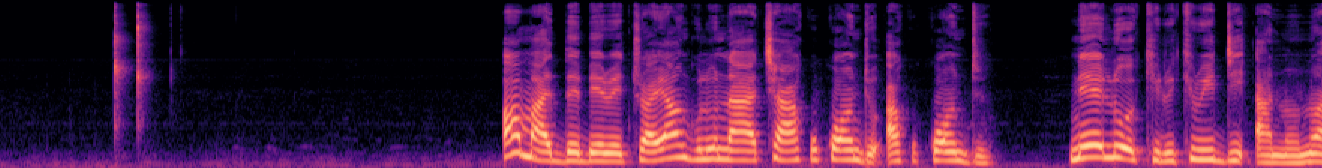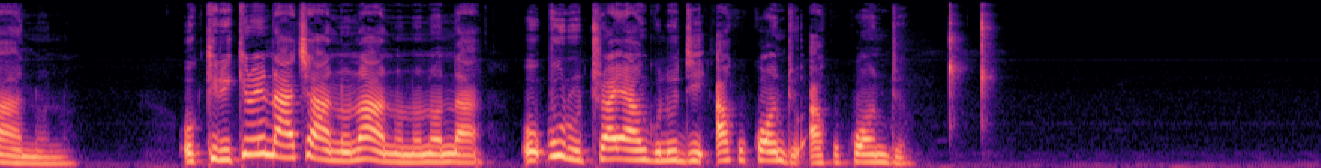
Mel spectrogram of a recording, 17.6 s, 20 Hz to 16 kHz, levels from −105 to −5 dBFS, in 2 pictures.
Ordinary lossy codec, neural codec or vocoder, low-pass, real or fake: none; none; 14.4 kHz; real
